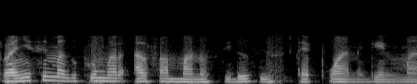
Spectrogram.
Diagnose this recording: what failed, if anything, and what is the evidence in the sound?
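The whole clip has been through the Bluetooth CVSD headset codec, so this is a codec-stage problem. The speech stops dead around 4 kHz, s sounds come out scratchy, and a grainy hiss sits under everything. CVSD sends just one up-or-down bit per sample and adapts its step size as it goes, so loud high-frequency content outruns the step and smears. The damage is plainly audible, which fits a 64 kbps CVSD stream.

On top of that there are bit errors on a Bluetooth voice link, a network/radio-stage fault, in two short bursts at 0.87 to 1.04 s and 2.67 to 2.86 s. Each one brings a rushing, crackly noise over the speech, but no hard clicks. Since every CVSD bit carries the same small weight and a wrong step gets corrected within a few samples, flipped bits at roughly a few percent turn into noise rather than pops.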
